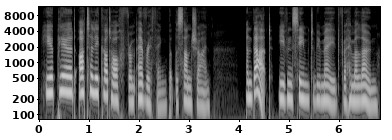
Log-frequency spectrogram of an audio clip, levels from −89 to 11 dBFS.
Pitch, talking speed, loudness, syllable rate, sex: 195 Hz, 175 wpm, -19 LUFS, 5.7 syllables/s, female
